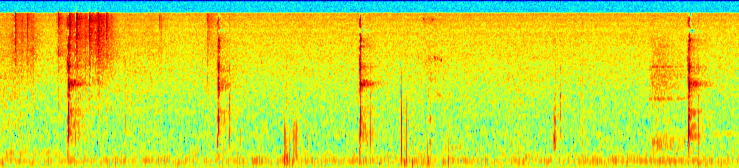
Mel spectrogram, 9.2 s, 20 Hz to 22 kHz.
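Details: 2-day-old with hiccups: soft, brief, irregular catching clicks, about 16 a minute, over quiet room noise.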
